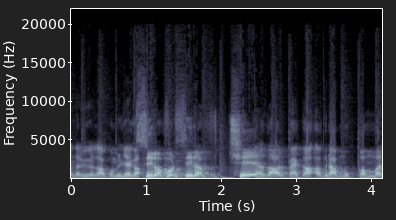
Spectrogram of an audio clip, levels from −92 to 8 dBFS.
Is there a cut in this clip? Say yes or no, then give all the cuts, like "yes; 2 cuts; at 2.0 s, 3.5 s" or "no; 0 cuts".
yes; 1 cut; at 1.0 s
